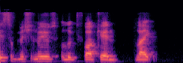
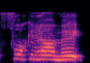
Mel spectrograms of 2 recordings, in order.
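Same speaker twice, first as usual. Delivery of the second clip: mock British curse; 9 semitones higher, slower than usual. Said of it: "he's like".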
